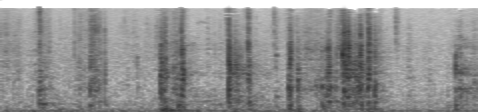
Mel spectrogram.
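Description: A Rider-Waite tarot deck being shuffled by hand: a run of quick, irregular papery clicks and riffles as the cards slide and snap against each other, busiest near the end.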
